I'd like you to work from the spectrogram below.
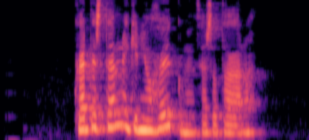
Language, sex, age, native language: Icelandic, female, 40-49, Icelandic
